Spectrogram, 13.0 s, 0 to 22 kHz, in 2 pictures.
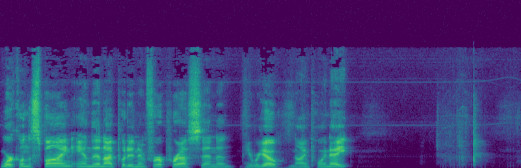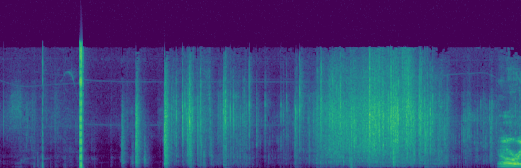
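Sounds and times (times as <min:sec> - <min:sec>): plastic crinkling and rustling: 0:08.0 - 0:13.0.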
